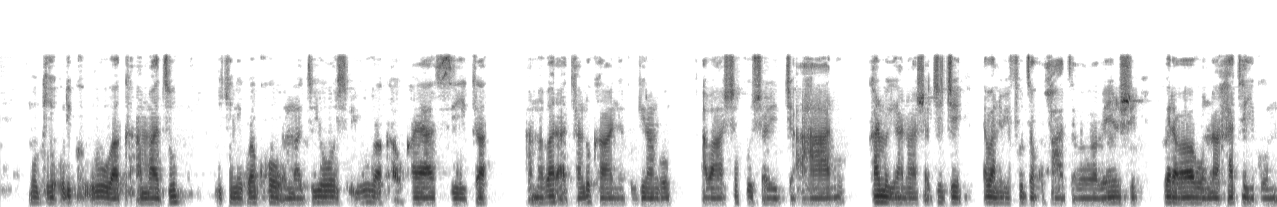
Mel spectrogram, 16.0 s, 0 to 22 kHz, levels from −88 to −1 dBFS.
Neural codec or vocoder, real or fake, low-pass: none; real; 7.2 kHz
